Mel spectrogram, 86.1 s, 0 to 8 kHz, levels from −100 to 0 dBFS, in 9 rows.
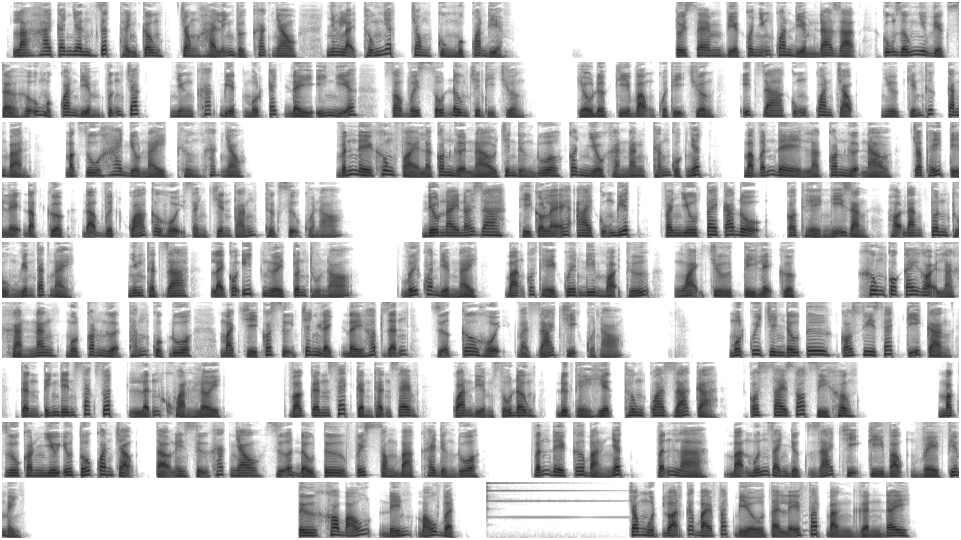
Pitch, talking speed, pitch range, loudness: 140 Hz, 215 wpm, 120-165 Hz, -21 LUFS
